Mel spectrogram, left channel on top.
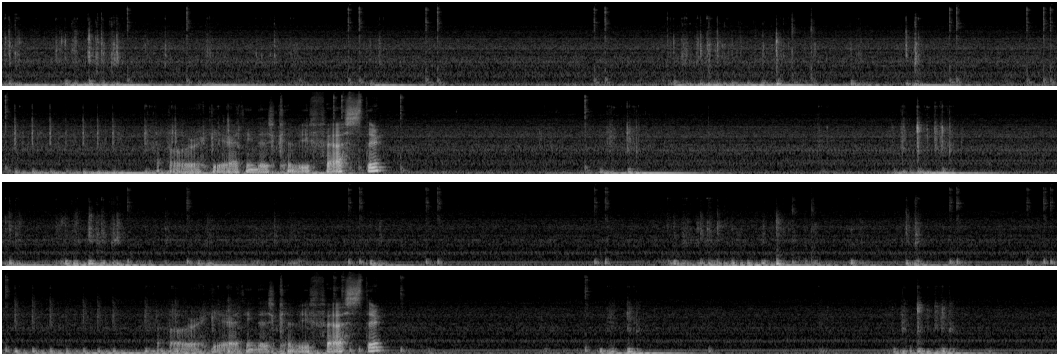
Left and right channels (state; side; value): normal; both; correlation 0.26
